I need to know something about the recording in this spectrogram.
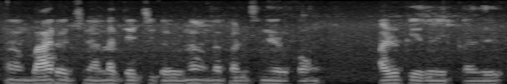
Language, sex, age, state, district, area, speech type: Tamil, male, 30-45, Tamil Nadu, Mayiladuthurai, urban, spontaneous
